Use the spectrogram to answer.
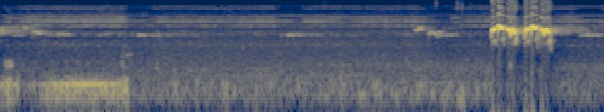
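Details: Sooty-headed bulbul in vigorous song, a pure recording meant to call a rival and to tutor caged birds: one loud burst of bubbling, slurred whistled notes near the end after a long quiet stretch with faint high tones.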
